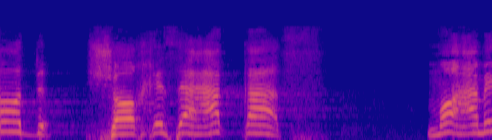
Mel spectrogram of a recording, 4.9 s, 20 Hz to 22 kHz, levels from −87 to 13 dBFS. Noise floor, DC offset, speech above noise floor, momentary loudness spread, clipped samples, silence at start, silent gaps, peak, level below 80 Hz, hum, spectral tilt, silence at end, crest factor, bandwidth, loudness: -79 dBFS; under 0.1%; 48 dB; 15 LU; under 0.1%; 0 s; none; -14 dBFS; -66 dBFS; none; -4.5 dB/octave; 0 s; 16 dB; 10 kHz; -30 LUFS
